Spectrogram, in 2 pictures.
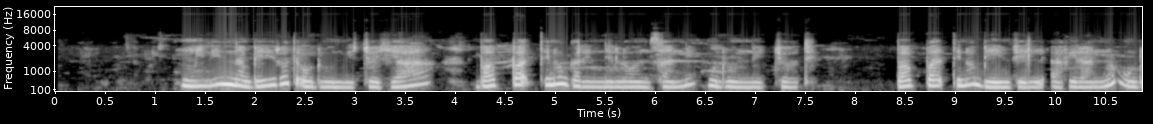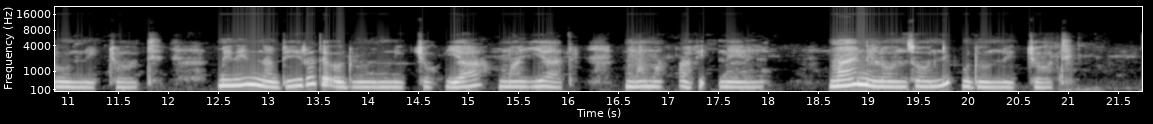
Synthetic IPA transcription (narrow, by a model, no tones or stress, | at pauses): mɪnɪnːɐbiːɾɔt̪ɛ̰ʊd̪uːnːɪt͡ʃːɔjaːbɐbːɐt̪ʼːɪnɔɡɐɾɪnːɪloːnsɐnːɪʊd̪uːnːɪt͡ʃːo̞ːt̪ɪ̥ | b̥ɐbːɐt̪ʼːɪnɔbiːɱfɪlːɛɐfɪɾɐnːɔʊd̪uːnːɪt͡ʃːoːt̪ɪ̥mɪnɪnːɐbiːɾɔt̪ɛʔʊd̪unːɪt͡ʃːɔjaːmɐjːaːt̪ɛ̥mɐmɐːfɪʔneːmːɔ | mɐjnːɪloːnsoːnːɪʊd̪unːɪt͡ʃːo̞ːt̪ɪ̥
